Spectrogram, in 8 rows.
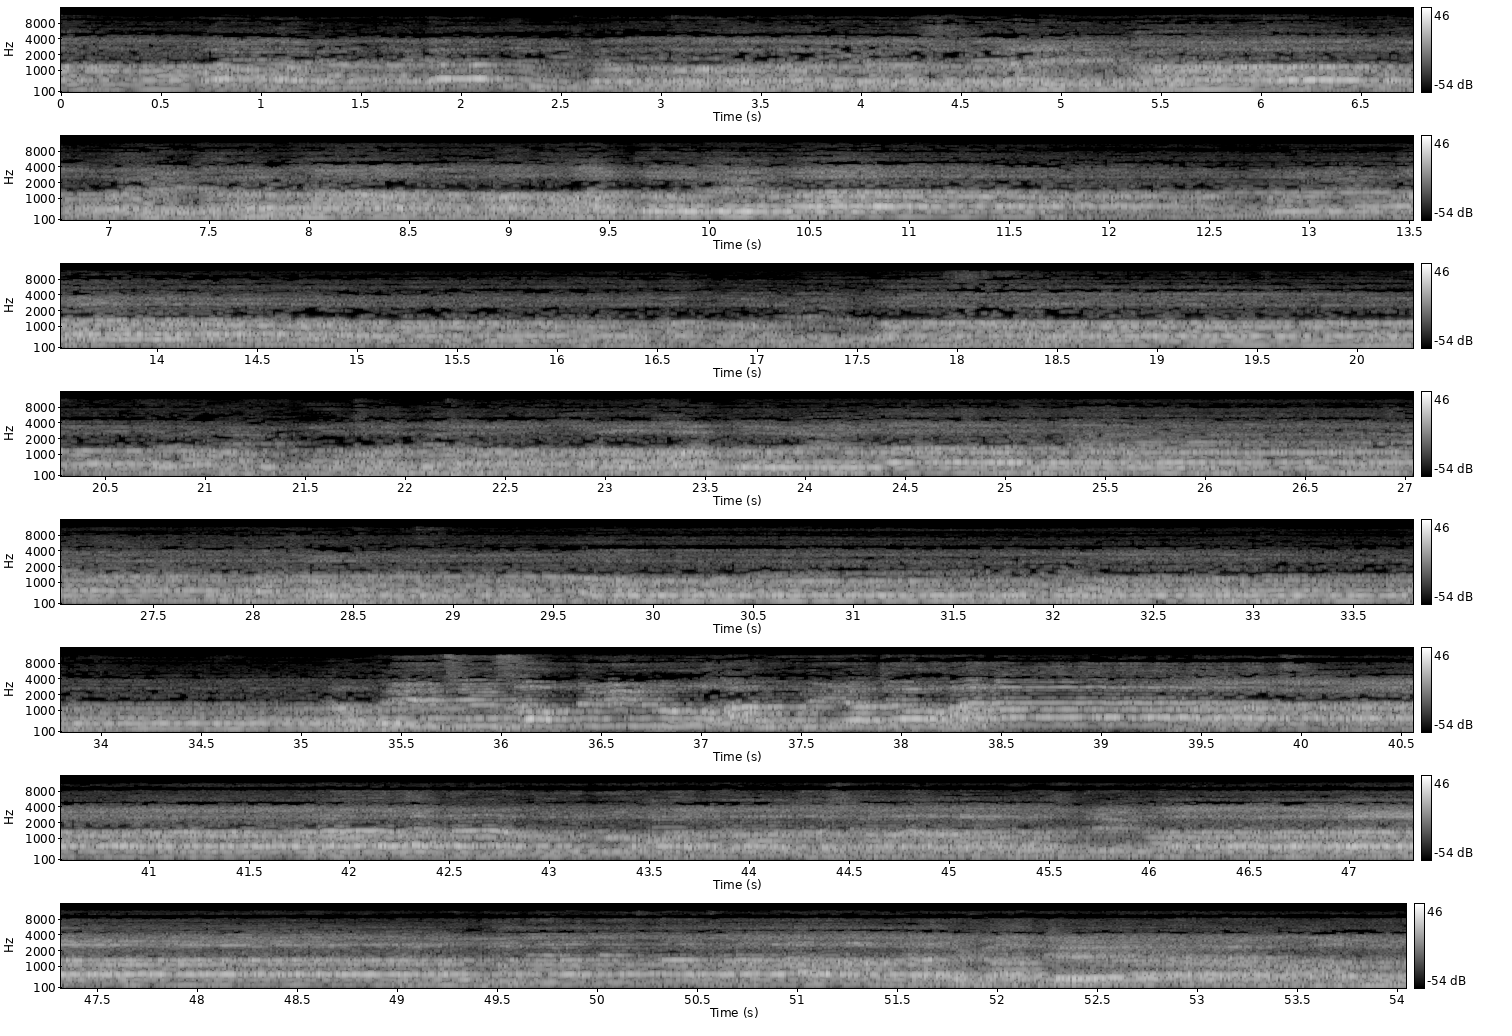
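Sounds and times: men chanting together: 0.0s - 54.0s.

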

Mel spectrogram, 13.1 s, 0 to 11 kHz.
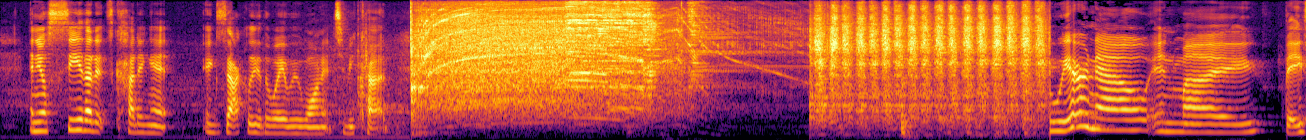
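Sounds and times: miter saw cutting wood: 4.1s - 10.5s
quick rhythmic rubbing: 8.1s - 10.5s.

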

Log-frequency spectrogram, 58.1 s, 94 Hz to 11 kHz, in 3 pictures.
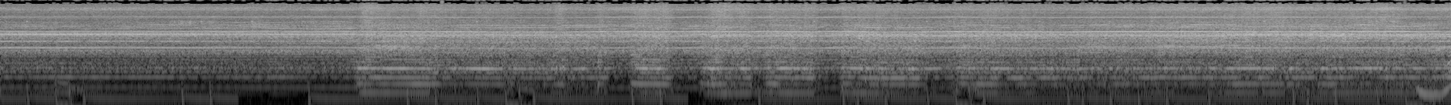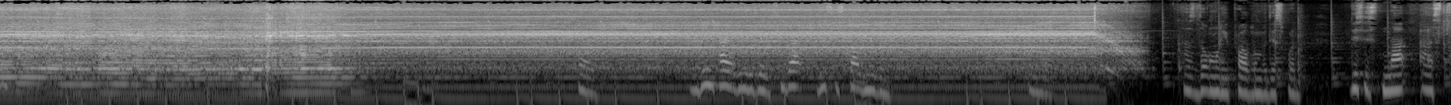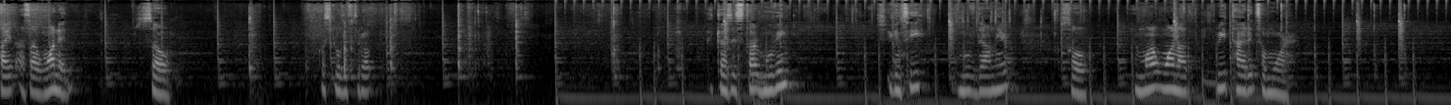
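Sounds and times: key cutting machine running: 0.0s - 34.7s.

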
